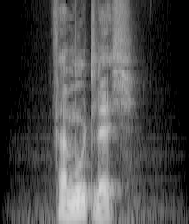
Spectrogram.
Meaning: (adjective) suspected, presumable, assumed; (adverb) presumably
- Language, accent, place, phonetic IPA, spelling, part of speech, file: German, Germany, Berlin, [fɛɐ̯ˈmuːtlɪç], vermutlich, adverb, De-vermutlich.ogg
